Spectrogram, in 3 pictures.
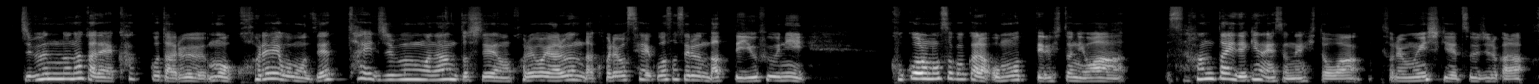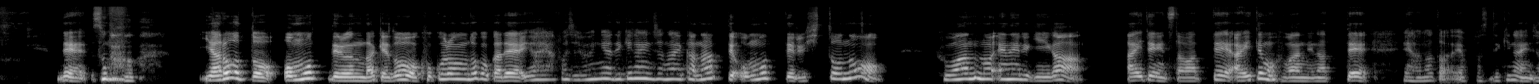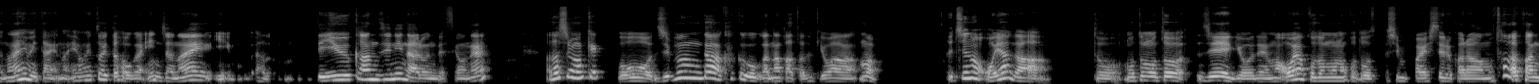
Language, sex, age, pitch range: Japanese, female, 20-39, 170-260 Hz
